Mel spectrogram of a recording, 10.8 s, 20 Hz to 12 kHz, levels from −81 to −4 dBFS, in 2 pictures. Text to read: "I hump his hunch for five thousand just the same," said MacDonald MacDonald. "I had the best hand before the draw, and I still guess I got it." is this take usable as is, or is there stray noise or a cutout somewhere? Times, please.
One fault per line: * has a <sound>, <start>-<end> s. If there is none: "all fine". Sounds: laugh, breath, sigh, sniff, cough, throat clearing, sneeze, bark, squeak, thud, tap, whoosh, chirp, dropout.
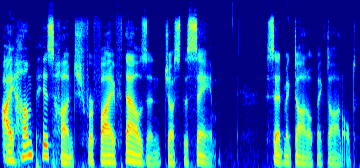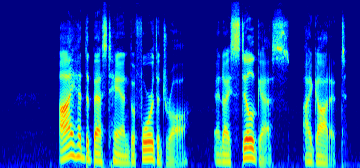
all fine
